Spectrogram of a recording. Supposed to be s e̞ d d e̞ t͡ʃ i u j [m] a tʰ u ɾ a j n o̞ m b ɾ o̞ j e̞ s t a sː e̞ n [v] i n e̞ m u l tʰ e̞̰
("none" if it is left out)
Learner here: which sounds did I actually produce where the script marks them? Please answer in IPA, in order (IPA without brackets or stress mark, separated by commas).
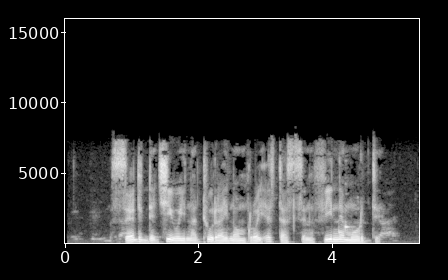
n, f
